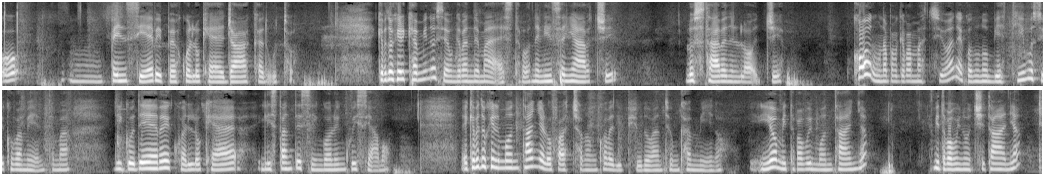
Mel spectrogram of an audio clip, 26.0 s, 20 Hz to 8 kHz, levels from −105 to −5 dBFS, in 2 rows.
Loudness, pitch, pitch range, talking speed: -16 LUFS, 195 Hz, 185-215 Hz, 140 wpm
